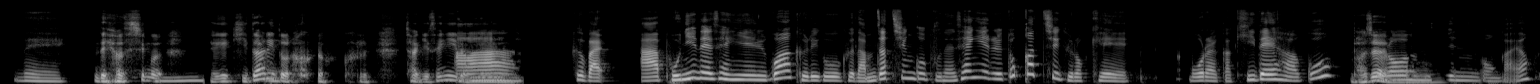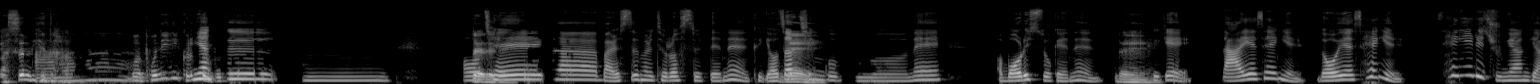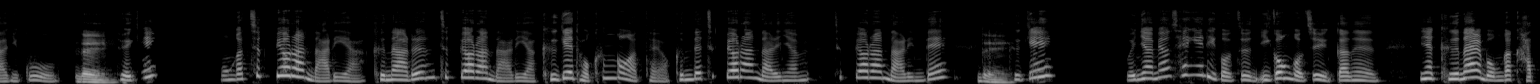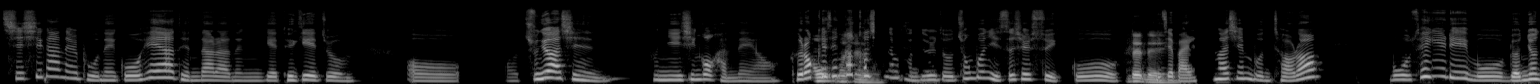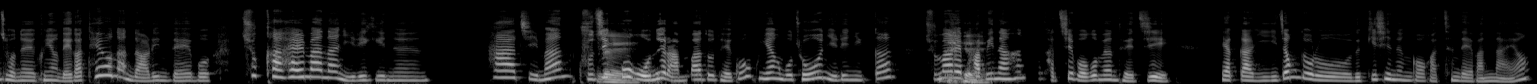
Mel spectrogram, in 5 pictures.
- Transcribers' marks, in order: laughing while speaking: "근데 여자친구가"; laughing while speaking: "기다리더라고요, 그거를"; other background noise; tapping; laughing while speaking: "맞습니다"; laughing while speaking: "네"
- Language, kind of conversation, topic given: Korean, advice, 축하 행사에서 기대와 현실이 달라 힘들 때 어떻게 하면 좋을까요?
